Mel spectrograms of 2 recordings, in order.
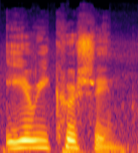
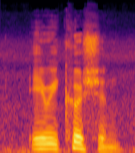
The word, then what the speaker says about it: Eary Cushlin: I'm at a place a place called uh Eerie Cushing. I most people seem to say it like cushion. Eerie Cushion, but it's spelled like c u s h l i n and eerie e a r y.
